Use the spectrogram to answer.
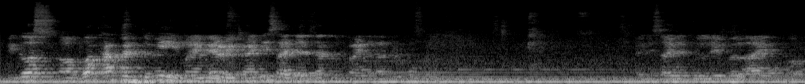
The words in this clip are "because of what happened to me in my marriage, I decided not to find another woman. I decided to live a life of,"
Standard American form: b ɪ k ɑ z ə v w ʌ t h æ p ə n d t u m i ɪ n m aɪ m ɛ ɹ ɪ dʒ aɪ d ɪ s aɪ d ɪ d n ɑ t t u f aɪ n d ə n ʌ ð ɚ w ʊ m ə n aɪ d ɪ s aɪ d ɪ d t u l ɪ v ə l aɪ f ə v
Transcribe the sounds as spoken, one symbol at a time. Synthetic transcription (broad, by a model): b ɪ k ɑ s w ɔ t h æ p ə n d t u m i ɪ n m aɪ m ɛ ɹ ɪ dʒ aɪ d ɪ s aɪ d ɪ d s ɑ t t u f aɪ n d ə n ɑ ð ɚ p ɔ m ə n aɪ d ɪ s aɪ d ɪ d t u l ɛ b ə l aɪ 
